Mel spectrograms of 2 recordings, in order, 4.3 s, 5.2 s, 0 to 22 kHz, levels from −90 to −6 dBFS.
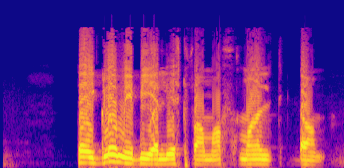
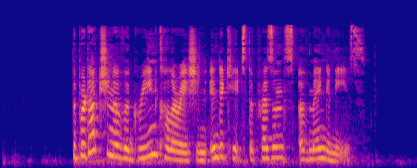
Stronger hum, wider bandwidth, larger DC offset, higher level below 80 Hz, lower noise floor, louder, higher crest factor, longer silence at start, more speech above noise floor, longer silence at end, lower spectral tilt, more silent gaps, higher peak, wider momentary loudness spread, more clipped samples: neither; about the same, 11.5 kHz vs 12.5 kHz; neither; first, -40 dBFS vs -74 dBFS; about the same, -67 dBFS vs -70 dBFS; first, -9 LUFS vs -26 LUFS; second, 10 dB vs 18 dB; about the same, 0.95 s vs 0.9 s; first, 59 dB vs 43 dB; second, 0.3 s vs 0.7 s; first, -6 dB/octave vs -2.5 dB/octave; neither; first, 0 dBFS vs -10 dBFS; about the same, 9 LU vs 11 LU; neither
